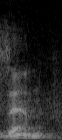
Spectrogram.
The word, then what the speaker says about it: Zen: is Japanese pronunciation like Zen is the Japanese pronunciation of the Chinese Chan and uh the story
